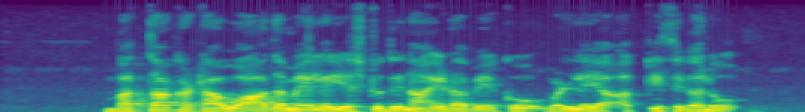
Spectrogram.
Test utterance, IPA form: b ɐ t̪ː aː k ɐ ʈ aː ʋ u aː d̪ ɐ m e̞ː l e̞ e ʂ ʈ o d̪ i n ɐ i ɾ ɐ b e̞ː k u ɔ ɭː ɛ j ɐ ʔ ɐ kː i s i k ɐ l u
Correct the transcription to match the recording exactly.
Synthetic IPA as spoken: b ɐ t̪ː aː k ɐ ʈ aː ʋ u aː d̪ ɐ m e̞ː l e̞ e ʂ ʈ u d̪ i n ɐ i ɽ ɐ b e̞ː k u ɔ ɭː ɛ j ɐ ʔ ɐ kː i s i ɡ ɐ l u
